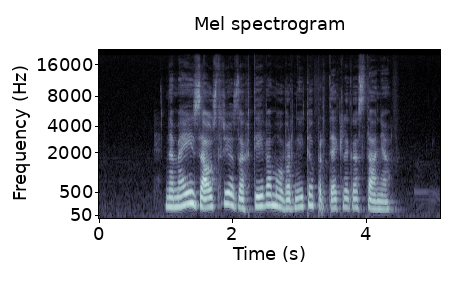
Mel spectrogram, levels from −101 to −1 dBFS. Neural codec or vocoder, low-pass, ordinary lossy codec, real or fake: none; 19.8 kHz; none; real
